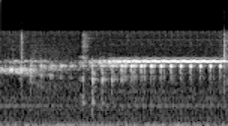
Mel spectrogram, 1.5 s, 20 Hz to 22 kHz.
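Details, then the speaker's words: BK M150 mobile radio transmit check with the mobile mic keyed near a portable radio on the same channel: a loud, steady high-pitched feedback squeal for over a second, so basic transmit audio is working properly. "that you get that full um uh feedback uh squeal and that um your voice sounds good."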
